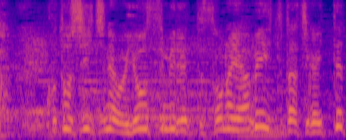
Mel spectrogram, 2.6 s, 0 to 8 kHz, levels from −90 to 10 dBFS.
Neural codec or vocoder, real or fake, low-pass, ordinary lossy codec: none; real; none; none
